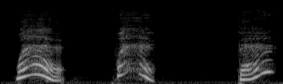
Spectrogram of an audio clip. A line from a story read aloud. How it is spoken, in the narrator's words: he cried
